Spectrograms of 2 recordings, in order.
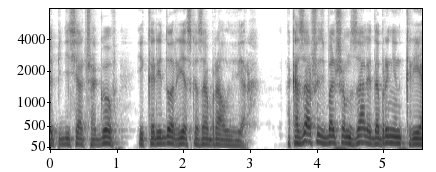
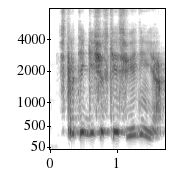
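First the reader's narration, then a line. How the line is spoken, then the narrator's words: Giggling. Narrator (Russian): хихикнула Юка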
